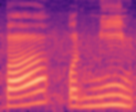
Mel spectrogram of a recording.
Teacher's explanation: जब आप ऊपर वाला होंट और नीचे वाला होंट आपस में मिलाएंगे तो बा और मीम की आवाज निकलेगी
